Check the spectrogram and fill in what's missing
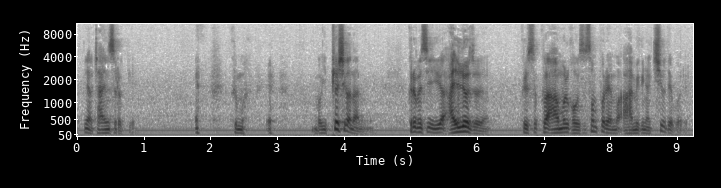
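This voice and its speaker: Lively, low-voiced male pastor. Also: a little hiss or hum. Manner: animated storytelling, plain conversational delivery. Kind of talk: sermon. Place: church sanctuary.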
